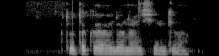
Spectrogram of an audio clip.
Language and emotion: Russian, neutral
